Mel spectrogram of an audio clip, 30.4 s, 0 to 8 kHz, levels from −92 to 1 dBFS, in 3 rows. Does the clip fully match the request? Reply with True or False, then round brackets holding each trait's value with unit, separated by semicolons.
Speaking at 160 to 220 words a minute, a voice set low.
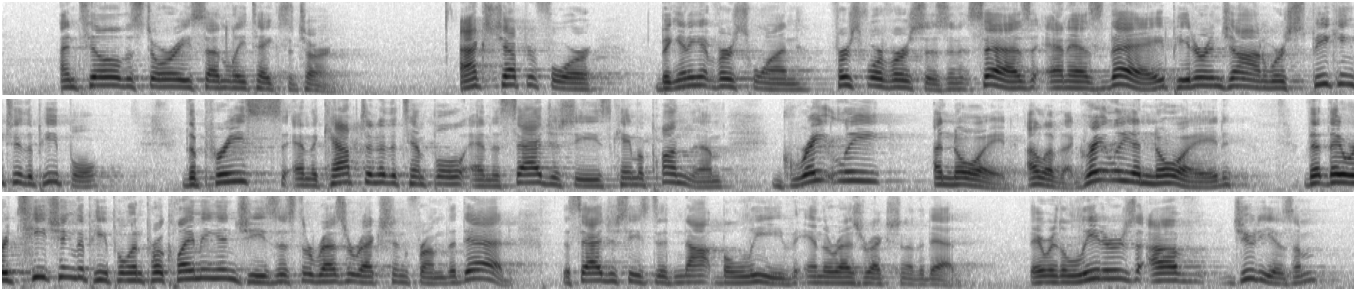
False (165 wpm; 175 Hz)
